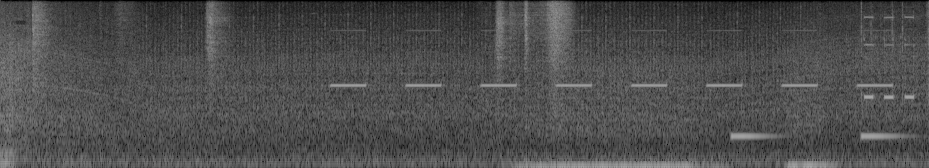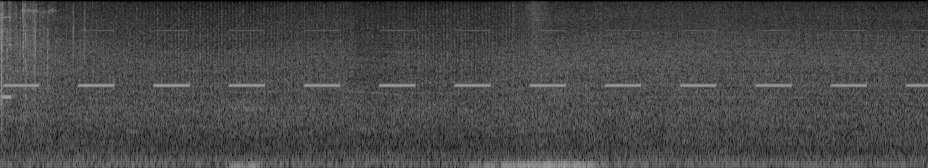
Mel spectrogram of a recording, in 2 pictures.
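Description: A diesel truck engine rumbles at low revs.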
